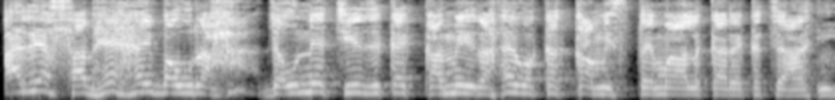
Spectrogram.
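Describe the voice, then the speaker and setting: Man voicing a bright-voiced, grumbling Awadhi cartoon father. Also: sits high, fairly even intonation, takes it slowly, exaggerated voice. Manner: complaining, sarcastic. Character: grumbling, exasperated village father and husband. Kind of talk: comic cartoon dialogue.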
